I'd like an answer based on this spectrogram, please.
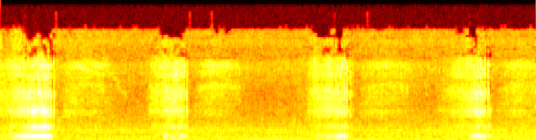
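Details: Pug named Akilla snoozing at the office, giving rattly nasal snores, four bursts in about four seconds, the first loudest, over a constant electrical hum.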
